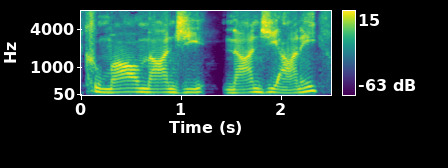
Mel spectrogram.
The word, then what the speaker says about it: Kumail Nanjiani: out on Netflix yesterday called the lovebirds with Kumail Nanjiani who's gone it's Kumail Nanjiani what khoka so I can't pronounce names you know this khoka put it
